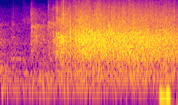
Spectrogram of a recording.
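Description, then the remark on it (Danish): Applause starting up in response to a speaker's description of the Venstre party: scattered claps grow within a second into steady, dense clapping from a crowd that holds at a loud level to the end. “sådan lidt snublende øh, klapsalver, der sådan kommer i gang på, på, den, på den karakteristik.”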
